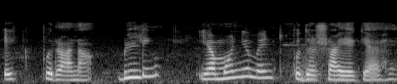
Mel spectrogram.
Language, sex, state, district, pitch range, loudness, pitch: Hindi, female, Gujarat, Gandhinagar, 220-310 Hz, -17 LUFS, 250 Hz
